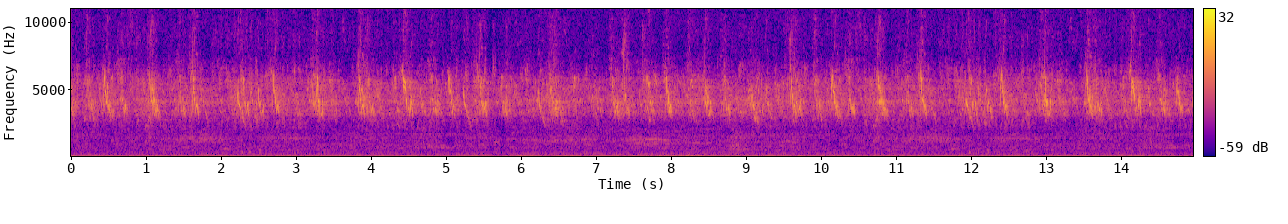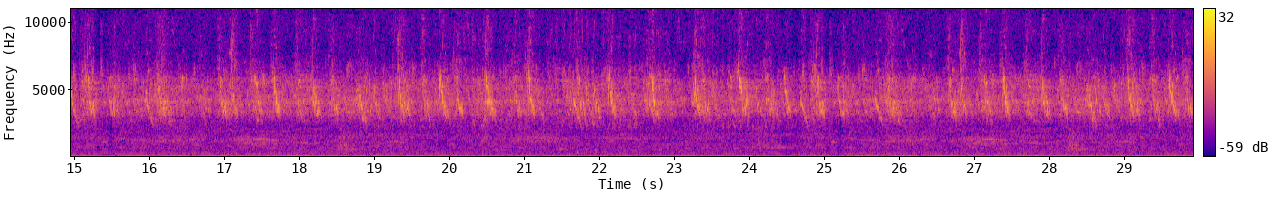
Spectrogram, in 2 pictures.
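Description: Dense, rapid high-pitched chirping of birds, many short calls overlapping without a break, over a steady low hum.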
